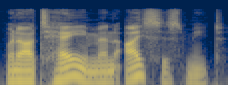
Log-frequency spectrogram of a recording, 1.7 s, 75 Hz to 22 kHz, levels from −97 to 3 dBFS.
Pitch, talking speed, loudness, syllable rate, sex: 100 Hz, 210 wpm, -19 LUFS, 5.1 syllables/s, male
